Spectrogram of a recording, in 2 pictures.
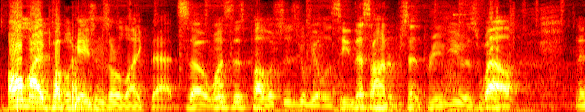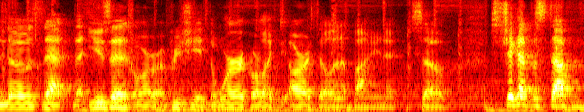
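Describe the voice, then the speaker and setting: A man with a raspy morning voice, chatting casually on a live stream and rambling with many fillers and restarts. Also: mid-range voice. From Seattle area. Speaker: streamer and game designer.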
